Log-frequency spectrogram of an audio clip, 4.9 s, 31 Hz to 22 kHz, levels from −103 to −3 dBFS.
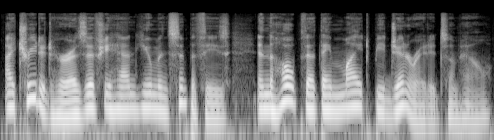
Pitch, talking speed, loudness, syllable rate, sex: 120 Hz, 220 wpm, -19 LUFS, 5.9 syllables/s, male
